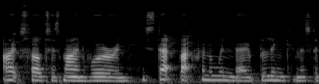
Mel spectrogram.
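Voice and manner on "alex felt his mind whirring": usual speaking voice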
